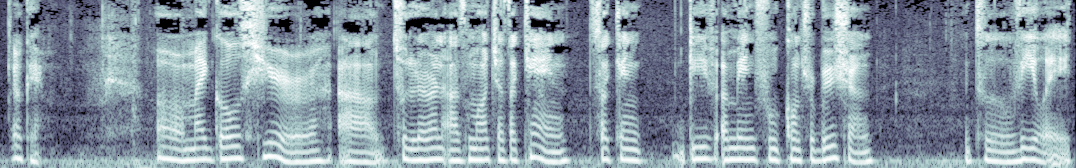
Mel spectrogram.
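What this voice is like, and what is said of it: Speaks English with an accent. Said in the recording (French): “My accent. ... It's okay. We love accents.”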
